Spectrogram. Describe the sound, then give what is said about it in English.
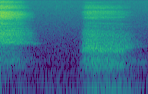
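One slow, deep breath: a soft, airy inhale fades out, then after a short pause a long, breathy exhale follows, both quiet and alone. “So we'll do one deep breath and then we're going to do the hold one. So breathe in and out.”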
